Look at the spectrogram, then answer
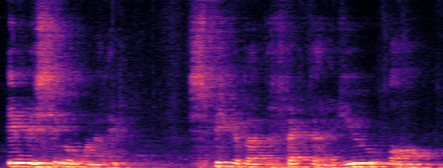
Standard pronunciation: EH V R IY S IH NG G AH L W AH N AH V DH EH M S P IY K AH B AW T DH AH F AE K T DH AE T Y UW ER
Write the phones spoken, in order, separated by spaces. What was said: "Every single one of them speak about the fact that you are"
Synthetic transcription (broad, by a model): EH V R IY S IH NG G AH L W AH N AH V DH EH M S P IY K AH B AW T DH AH F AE K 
